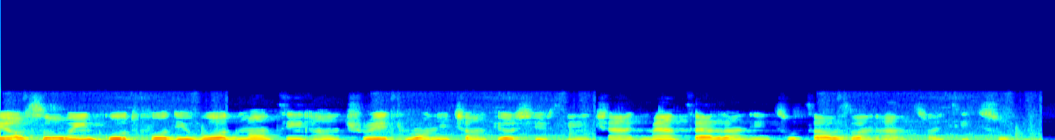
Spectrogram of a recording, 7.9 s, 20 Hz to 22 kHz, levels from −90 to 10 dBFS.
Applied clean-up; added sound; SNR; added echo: none; Engine / Mechanisms; 15 dB; reverberation time 1.3 s.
